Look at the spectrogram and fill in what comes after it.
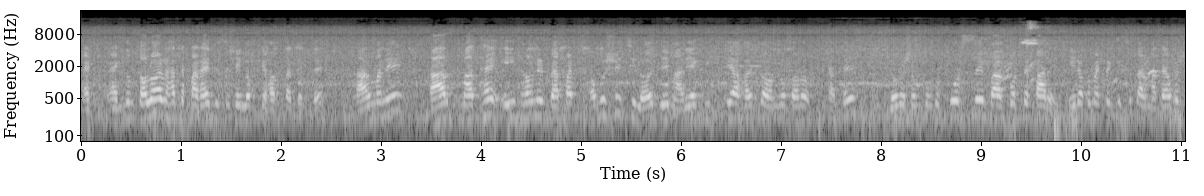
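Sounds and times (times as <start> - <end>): background hiss: 0.0 - 11.0
person talking: 0.0 - 11.0.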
